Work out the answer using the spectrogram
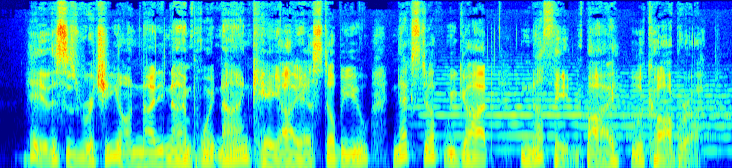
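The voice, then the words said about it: Cheesy booming morning radio DJ voice. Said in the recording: “as cheesy morning radio DJ as possible ... the booming radio voice of God”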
